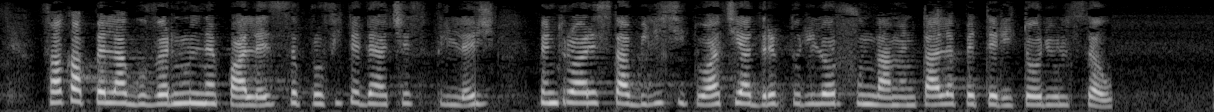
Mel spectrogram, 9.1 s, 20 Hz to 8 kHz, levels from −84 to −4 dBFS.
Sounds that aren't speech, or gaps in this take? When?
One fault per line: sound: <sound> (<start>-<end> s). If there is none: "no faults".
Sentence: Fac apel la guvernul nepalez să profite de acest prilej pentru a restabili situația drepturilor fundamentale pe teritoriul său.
no faults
